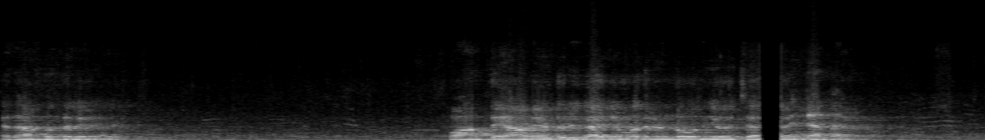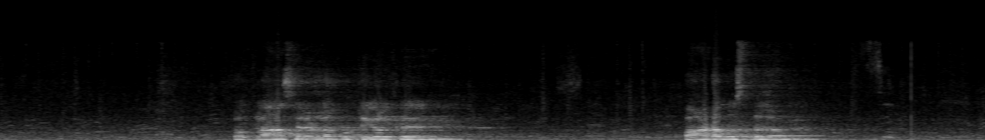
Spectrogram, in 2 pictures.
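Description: An elderly man gives a speech into a microphone, speaking in bursts with pauses, his voice carried over loudspeakers.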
